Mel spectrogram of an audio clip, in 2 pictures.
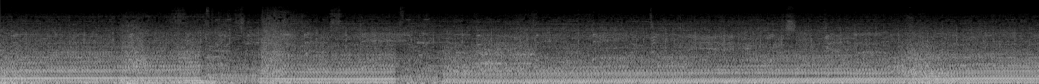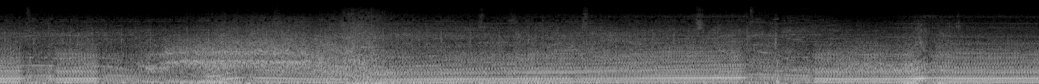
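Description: A racing car engine roars at high speed, dropping in pitch at each gear change and climbing again.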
